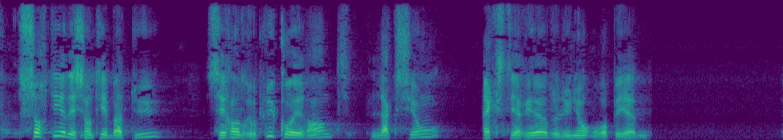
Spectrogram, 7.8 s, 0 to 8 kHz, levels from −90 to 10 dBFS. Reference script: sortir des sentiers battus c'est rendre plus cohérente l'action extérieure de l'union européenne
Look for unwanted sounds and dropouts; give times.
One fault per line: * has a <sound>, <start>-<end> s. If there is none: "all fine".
all fine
